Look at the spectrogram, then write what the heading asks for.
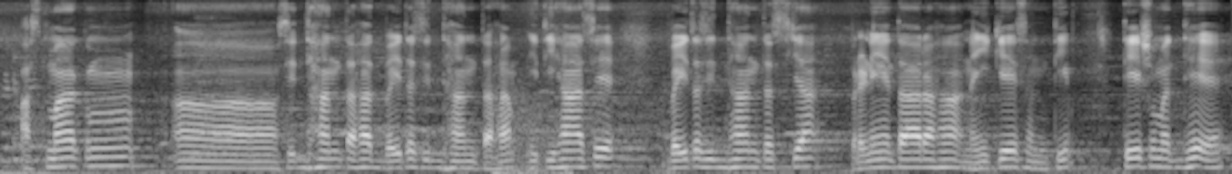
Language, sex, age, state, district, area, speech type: Sanskrit, male, 18-30, Karnataka, Gulbarga, urban, spontaneous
